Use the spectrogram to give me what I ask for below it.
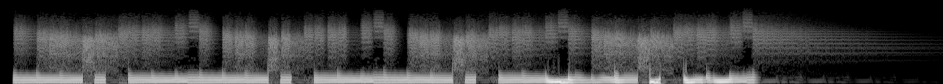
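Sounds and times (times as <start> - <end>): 
FM synthesizer sequence: 0.2 - 7.6.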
